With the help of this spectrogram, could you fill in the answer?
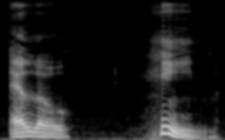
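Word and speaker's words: אלהים: their transliteration hello him what is the pronunciation ELO heem look at the Modern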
